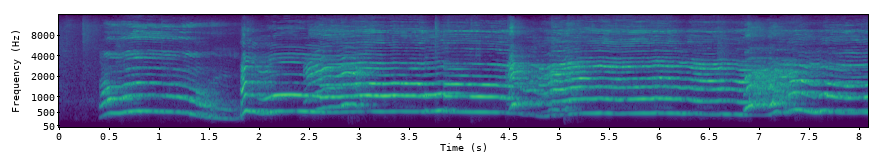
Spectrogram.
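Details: Siberian husky howling at length: a low rising start, then long sustained wavering tones that dip and lift again in several drawn-out phrases, rich and harmonic throughout, with no other sounds.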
